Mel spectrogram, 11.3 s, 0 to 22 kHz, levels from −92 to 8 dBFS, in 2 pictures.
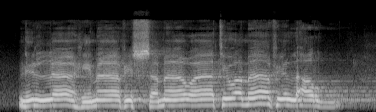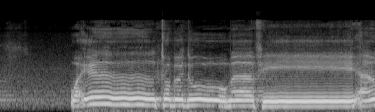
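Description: No technical faults can be heard anywhere here.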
